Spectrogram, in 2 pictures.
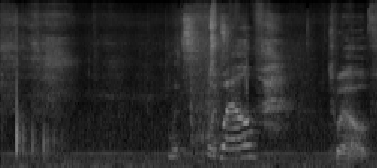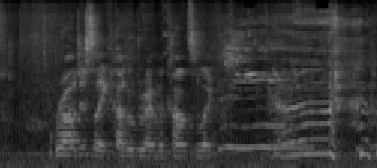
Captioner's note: squeals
